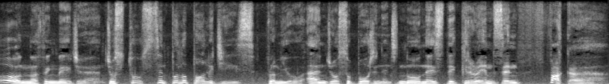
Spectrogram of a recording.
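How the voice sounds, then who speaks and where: Male actor, scornful cartoon priest, formal, theatrical, very animated. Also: medium pitch, measured pace, hardly any pauses, a little hiss or hum. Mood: formal, sly. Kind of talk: anime parody dub.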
